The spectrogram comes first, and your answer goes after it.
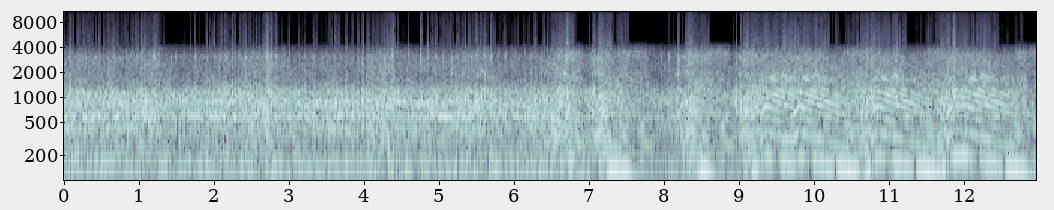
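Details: Engine under way with revs repeatedly rising and dropping; it labours and struggles to climb through the revs, a hesitation whose cause is not stated.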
